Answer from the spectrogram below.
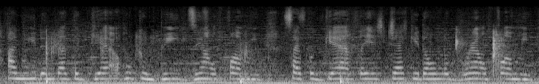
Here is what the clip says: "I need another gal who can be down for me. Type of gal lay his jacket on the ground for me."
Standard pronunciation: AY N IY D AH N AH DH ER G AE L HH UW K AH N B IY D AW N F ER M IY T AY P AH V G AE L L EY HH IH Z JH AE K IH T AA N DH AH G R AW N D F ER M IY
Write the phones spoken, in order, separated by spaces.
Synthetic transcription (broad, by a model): AY N IY D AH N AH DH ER G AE HH UW K AH N B IY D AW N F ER M IY S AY F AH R G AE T L EY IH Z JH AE K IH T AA N DH AH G R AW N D F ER M IY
